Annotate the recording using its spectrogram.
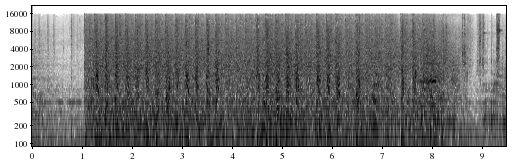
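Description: Pistols fire in rapid bursts, echoing in a large stone hall.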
